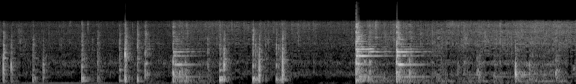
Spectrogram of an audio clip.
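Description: Onions and potatoes fry in a pan as a spatula stirs and scrapes, with sharp clicks and knocks over a steady close sizzle. No talking.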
